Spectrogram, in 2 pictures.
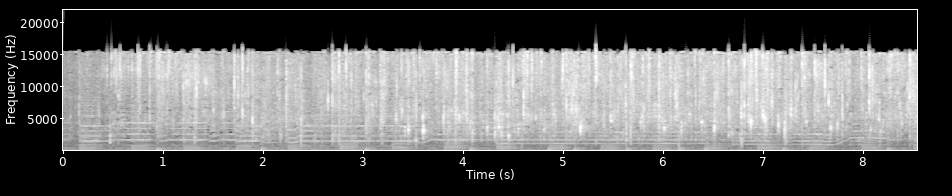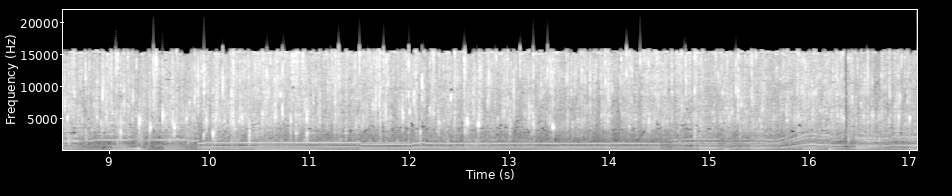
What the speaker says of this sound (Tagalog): Nagpiprito naman tayo ng tuyo.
